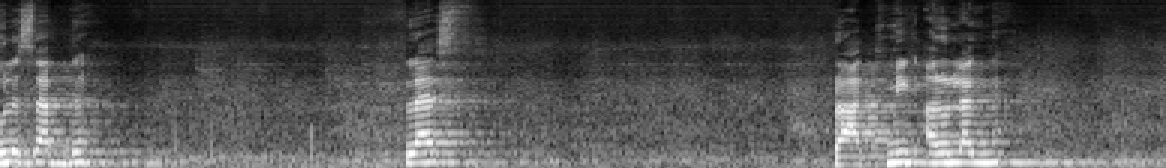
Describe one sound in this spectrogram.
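A man speaks loudly and clearly nearby in short bursts.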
